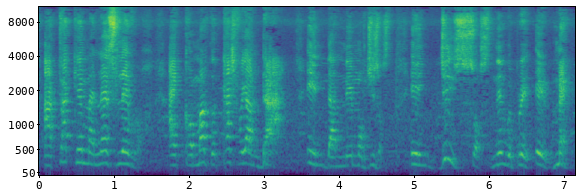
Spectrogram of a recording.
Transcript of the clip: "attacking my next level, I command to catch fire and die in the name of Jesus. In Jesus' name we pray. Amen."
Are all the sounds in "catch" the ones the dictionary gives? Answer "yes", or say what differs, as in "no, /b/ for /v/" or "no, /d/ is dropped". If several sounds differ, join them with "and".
no, /ʃ/ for /tʃ/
